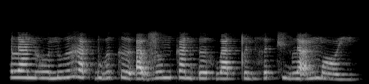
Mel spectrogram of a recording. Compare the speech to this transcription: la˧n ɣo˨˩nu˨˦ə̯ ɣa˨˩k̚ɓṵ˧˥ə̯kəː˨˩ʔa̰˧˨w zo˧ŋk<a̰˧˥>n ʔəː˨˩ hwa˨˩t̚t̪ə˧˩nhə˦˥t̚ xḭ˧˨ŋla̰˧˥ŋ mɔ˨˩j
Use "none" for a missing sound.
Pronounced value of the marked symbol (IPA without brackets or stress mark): a˧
